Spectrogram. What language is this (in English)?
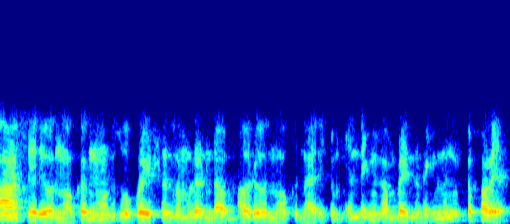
Malayalam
